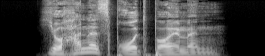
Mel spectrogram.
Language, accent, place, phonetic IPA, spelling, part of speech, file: German, Germany, Berlin, [joˈhanɪsbʁoːtˌbɔɪ̯mən], Johannisbrotbäumen, noun, De-Johannisbrotbäumen.ogg
- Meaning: dative plural of Johannisbrotbaum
